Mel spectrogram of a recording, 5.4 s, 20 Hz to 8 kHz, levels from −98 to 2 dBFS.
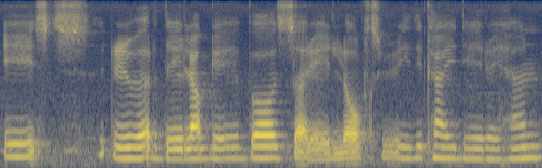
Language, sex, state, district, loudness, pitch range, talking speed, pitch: Punjabi, female, Punjab, Kapurthala, -17 LUFS, 190-205 Hz, 130 wpm, 200 Hz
